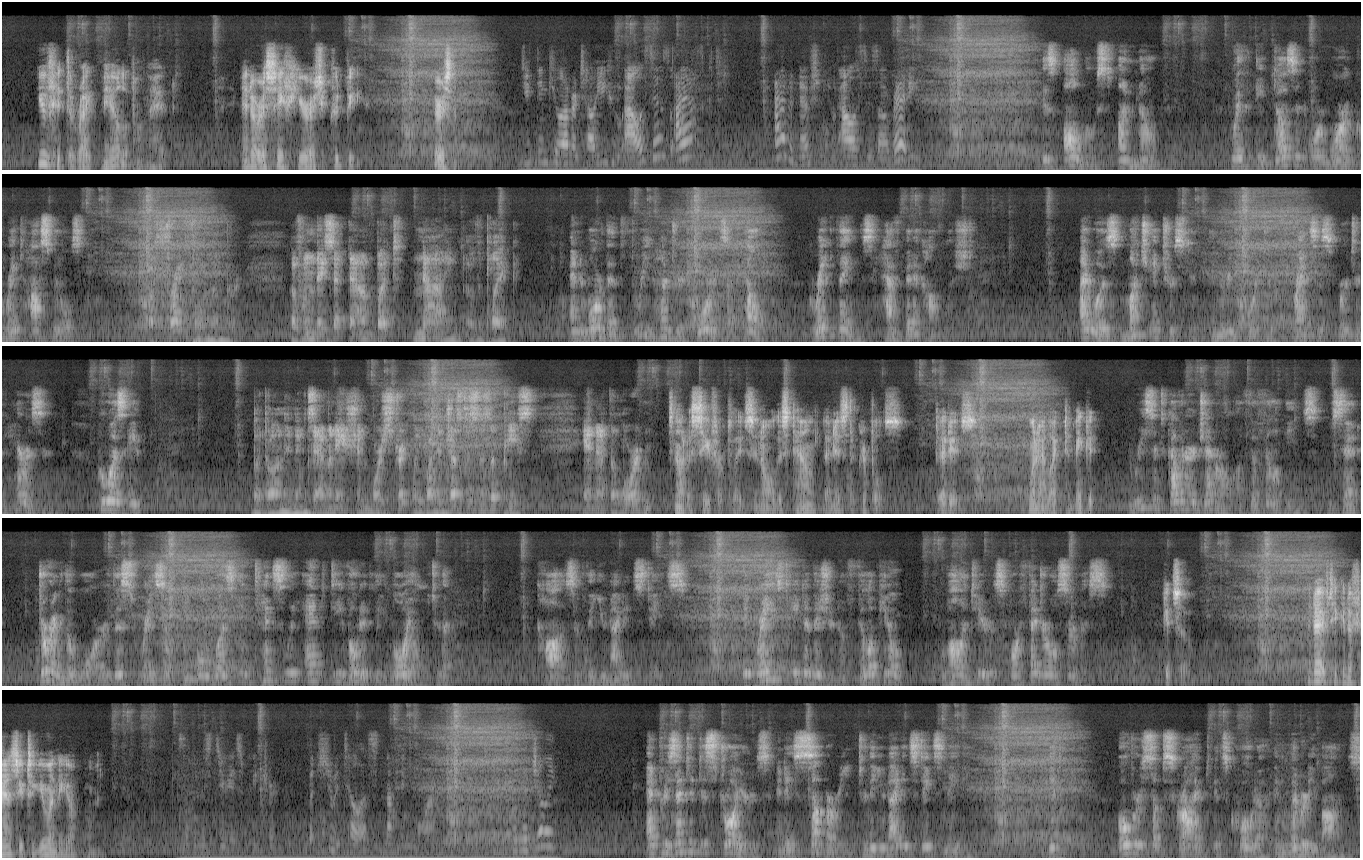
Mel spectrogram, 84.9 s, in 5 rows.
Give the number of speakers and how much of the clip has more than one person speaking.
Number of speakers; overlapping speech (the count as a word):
four, no overlap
